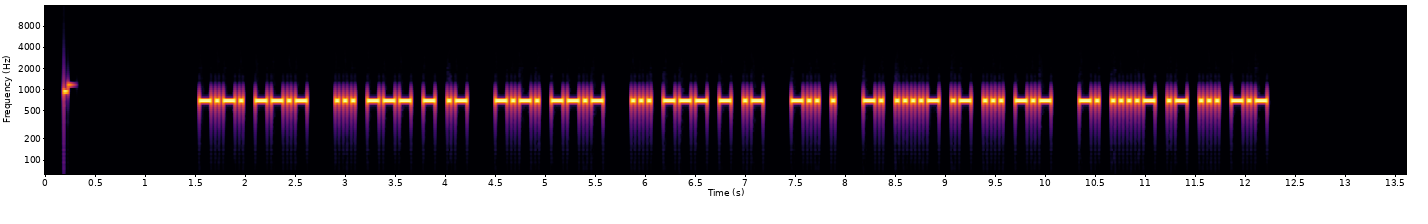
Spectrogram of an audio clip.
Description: Morse code, heard as a keyed tone, about 30 wpm, 660 Hz. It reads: CQ SOTA CQ SOTA DE N4ASK N4ASK
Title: SOTA QSO Practice 30wpm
